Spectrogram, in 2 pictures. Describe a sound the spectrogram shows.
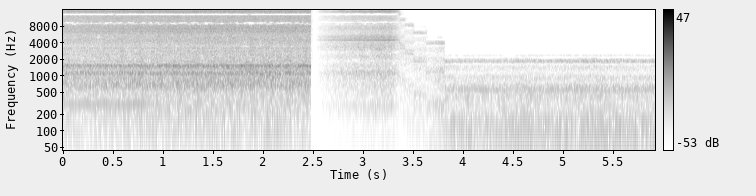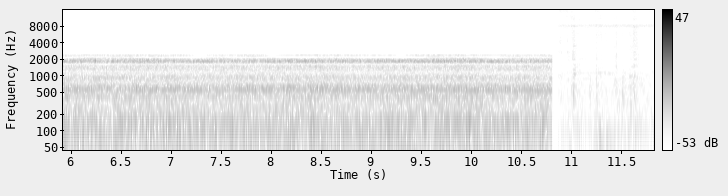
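A cordless drill whirs loudly, boring into metal.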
